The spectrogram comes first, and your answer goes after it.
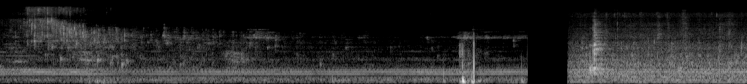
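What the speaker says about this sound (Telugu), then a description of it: "ఆ పులుసు కూడా దాంట్లోకి వేసేస్తున్నా." Soaked tamarind water is poured into a simmering chicken, cucumber and tomato curry, giving a steady liquid rush over a low hum, with a few clinks and a brief break, no voices.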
